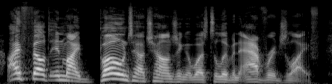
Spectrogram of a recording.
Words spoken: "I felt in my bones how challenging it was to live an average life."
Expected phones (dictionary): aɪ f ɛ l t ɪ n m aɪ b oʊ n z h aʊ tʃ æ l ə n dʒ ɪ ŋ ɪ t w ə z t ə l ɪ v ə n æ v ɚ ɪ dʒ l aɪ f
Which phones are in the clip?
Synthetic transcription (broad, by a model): aɪ f ɛ l t ɪ n m aɪ b oʊ n z h aʊ tʃ æ l ə n dʒ ɪ ŋ ɪ t w ə z t ə l ɪ v ə n æ v ɚ ɪ dʒ l aɪ f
